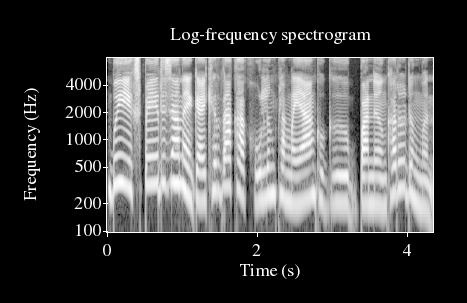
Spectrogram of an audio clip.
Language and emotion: Bodo, disgusted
